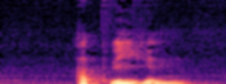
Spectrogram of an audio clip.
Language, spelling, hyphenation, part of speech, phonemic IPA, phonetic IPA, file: German, abwiegen, ab‧wie‧gen, verb, /ˈapˌviːɡən/, [ˈʔapˌviːɡŋ̍], De-abwiegen.ogg
- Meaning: to weigh, to weigh out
